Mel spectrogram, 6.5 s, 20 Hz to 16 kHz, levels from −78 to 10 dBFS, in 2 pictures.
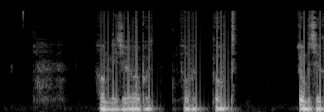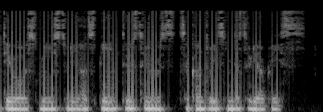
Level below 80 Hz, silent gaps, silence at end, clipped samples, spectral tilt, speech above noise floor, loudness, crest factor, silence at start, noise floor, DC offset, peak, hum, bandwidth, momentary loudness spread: -34 dBFS; none; 0.2 s; under 0.1%; -6.5 dB/octave; 50 dB; -19 LUFS; 16 dB; 1 s; -67 dBFS; under 0.1%; -2 dBFS; none; 11.5 kHz; 8 LU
